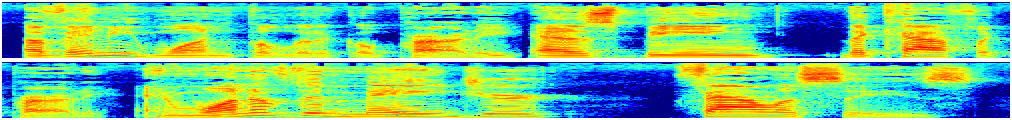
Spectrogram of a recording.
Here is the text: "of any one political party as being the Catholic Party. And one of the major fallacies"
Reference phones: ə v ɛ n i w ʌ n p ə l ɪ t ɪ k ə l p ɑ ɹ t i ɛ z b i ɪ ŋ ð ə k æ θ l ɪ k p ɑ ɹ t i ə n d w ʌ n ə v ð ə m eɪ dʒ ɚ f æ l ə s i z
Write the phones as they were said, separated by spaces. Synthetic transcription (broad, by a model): ə v ɛ n i w ʌ n p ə l ɪ t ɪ k l p ɑ ɹ t i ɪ z b i ɪ ŋ ð ə k æ θ l ɪ k p ɑ ɹ t i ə n w ʌ n ə v ð ə m eɪ dʒ ɚ f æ l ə s i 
